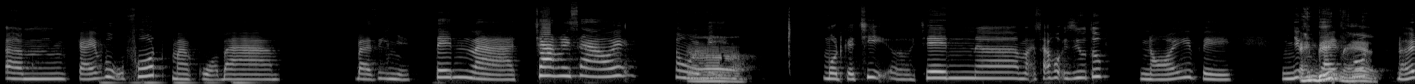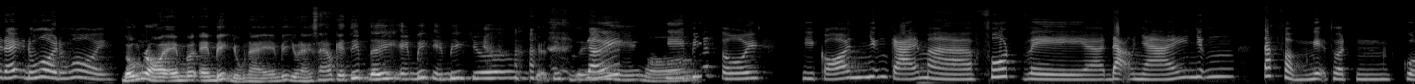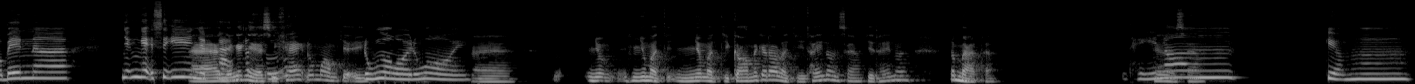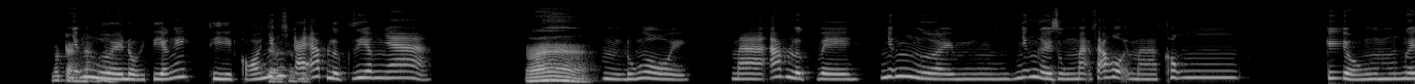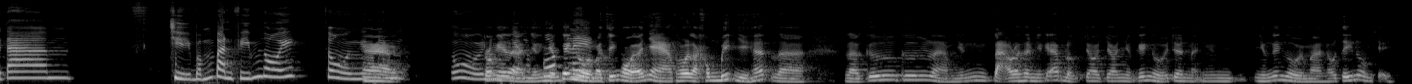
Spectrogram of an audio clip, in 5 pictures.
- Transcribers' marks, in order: other background noise; tapping; chuckle
- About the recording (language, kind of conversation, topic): Vietnamese, unstructured, Mạng xã hội có làm cuộc sống của bạn trở nên căng thẳng hơn không?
